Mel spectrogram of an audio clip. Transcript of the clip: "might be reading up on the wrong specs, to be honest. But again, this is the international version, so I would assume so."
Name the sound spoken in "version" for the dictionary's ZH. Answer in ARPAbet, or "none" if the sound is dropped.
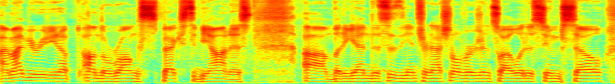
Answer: ZH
